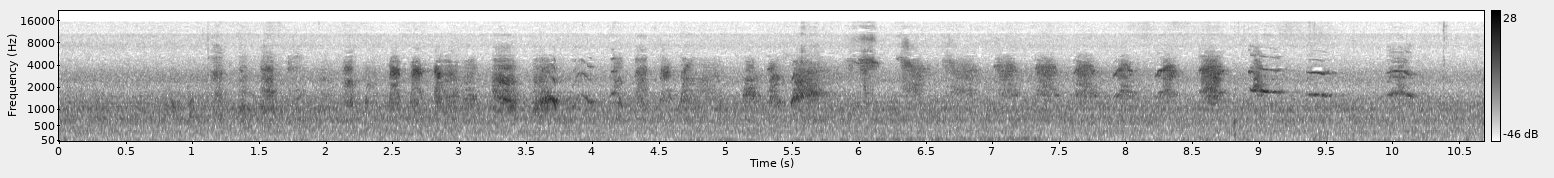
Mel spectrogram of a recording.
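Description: A monkey crunches and munches snow close by.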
